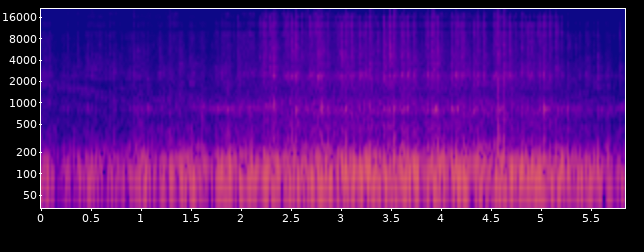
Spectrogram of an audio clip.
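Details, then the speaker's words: 1980 Chevy Malibu with 540 cubic inch big block Chevy from mud truck, new Holley EFI, warming up: deep lumpy V8 rumble, throttle blips climb and settle evenly, quieter than mud truck; healthy idle and revs. "It's not as loud as the mud truck, but it still opens up like a mother when you give it some gas. Sounds really good to me."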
